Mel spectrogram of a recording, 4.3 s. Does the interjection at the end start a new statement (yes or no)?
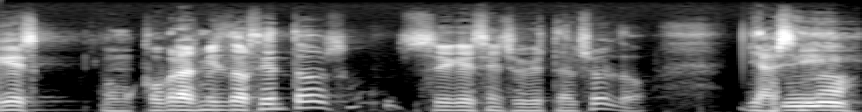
no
